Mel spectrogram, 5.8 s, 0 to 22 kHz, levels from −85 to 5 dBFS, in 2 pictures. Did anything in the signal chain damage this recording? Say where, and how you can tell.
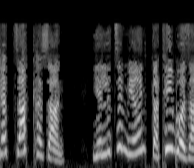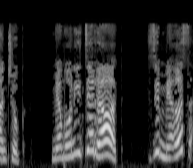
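Yes, at the codec stage, throughout the speech: it sounds dull and smeared, with fizzy warbling on sibilants. A spectrogram shows a hard ceiling at 11.8 kHz, likely AAC compression at a bitrate near 27 kbps.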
